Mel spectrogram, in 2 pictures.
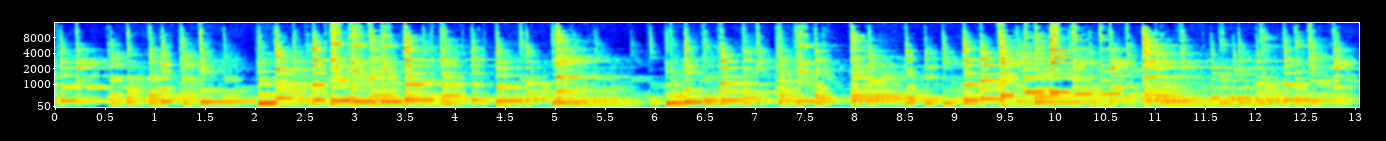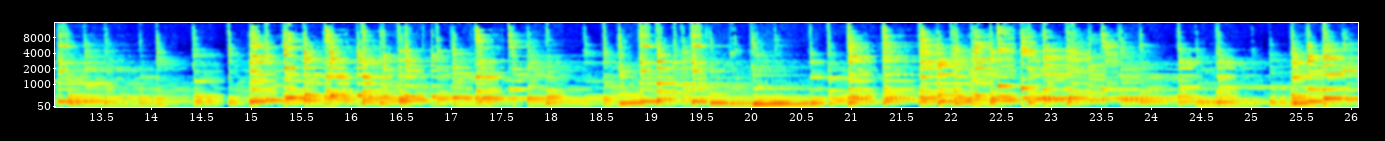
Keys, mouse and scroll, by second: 0.2-0.9 scroll up 2, 0.9-2.1 drag, 2.1 s, 4.9 s, 6.7 alt+z, 6.9 click, 7.2 scroll down 2, 7.3 middle click, 7.7 Tab, 8.0 click, 8.2-9.4 middle drag, 9.4 ctrl+s, 9.7 middle click, 9.9-10.3 scroll up 1, 10.3-11.4 shift+middle drag, 11.4 ctrl+s, 11.4 click, 11.8 Tab, 12.4 Tab, 12.7 click, 12.9 scroll down 1, 13.1-14.9 middle drag, 14.9 ctrl+s, 15.0 click, 15.2 middle click, 16.1 ctrl+s, 16.3 click, 16.8 shift+middle click, 17.0 shift+scroll up 2, 17.2 middle click, 17.6 scroll up 1, 17.8 shift+middle click, 18.2-18.7 shift+scroll up 7, 18.7 ctrl+s, 19.1 click, 19.3 Tab, 20.0 middle click, 20.7 Tab, 21.0-21.4 scroll down 3, 21.4 click, 21.9 middle click, 22.3 s, 22.5 click, 22.8 Tab, 23.6 click, 24.2 alt+middle click, 24.8 alt+z.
